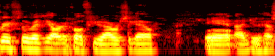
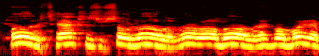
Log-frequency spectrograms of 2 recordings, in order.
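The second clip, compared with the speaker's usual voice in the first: mocking; 6 semitones higher than usual. Mocking what people think.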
